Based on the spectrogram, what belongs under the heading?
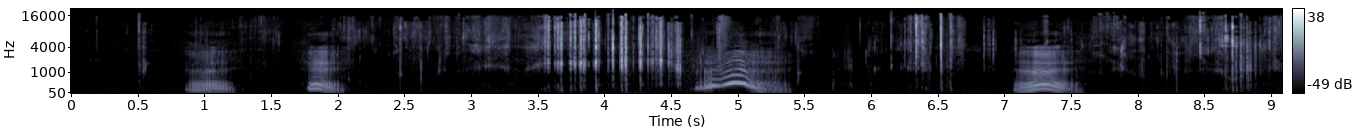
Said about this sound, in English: chewing up the glass and swallowing is the easy part of this stunt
